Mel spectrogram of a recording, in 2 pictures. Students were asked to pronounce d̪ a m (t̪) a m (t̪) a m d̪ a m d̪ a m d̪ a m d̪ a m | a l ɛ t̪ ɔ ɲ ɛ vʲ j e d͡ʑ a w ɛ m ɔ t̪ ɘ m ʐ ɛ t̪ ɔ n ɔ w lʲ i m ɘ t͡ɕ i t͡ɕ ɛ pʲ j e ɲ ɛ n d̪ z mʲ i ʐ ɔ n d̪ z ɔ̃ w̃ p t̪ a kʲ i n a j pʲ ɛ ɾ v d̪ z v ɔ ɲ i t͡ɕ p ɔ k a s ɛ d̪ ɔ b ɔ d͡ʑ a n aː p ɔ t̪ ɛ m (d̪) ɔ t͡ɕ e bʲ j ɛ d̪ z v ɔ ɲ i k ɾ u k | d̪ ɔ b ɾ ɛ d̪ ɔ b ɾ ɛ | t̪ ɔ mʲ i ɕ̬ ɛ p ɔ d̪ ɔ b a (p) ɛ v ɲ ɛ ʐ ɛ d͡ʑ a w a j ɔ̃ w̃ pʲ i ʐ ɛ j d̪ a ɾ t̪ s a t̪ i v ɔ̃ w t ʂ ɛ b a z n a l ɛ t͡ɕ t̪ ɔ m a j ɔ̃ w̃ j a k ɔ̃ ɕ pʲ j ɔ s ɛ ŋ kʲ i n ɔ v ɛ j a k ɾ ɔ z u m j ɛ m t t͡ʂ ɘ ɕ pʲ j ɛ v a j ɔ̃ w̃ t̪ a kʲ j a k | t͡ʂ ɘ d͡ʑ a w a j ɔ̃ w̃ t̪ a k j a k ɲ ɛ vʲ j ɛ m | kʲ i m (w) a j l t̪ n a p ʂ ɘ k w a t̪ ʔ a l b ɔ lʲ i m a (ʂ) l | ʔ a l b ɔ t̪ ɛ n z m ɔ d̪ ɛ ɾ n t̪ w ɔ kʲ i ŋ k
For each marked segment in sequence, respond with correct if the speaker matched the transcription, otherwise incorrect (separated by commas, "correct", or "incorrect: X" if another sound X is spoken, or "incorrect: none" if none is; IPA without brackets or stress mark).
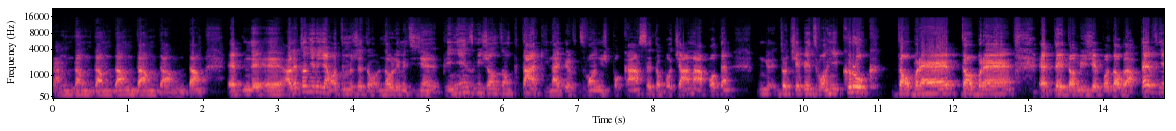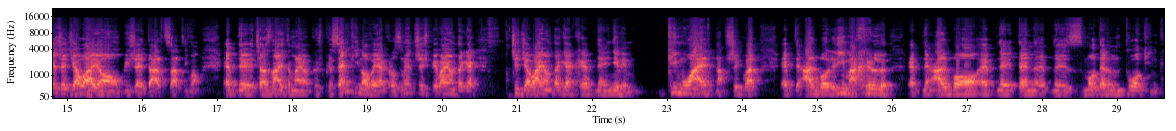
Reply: incorrect: d̪, incorrect: d̪, correct, correct, correct, incorrect: x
